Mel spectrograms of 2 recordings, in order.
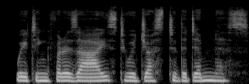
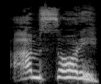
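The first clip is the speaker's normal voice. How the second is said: anguished apology; 8 semitones higher, 5 dB louder than usual. A narrator's reading. Alistair pleading in dream.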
